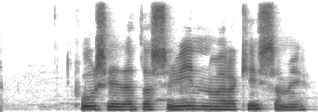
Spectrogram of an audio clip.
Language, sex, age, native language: Icelandic, male, 12, Icelandic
